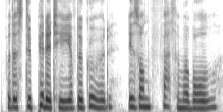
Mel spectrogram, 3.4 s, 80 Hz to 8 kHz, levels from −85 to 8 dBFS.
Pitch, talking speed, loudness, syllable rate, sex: 210 Hz, 145 wpm, -20 LUFS, 5.0 syllables/s, female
